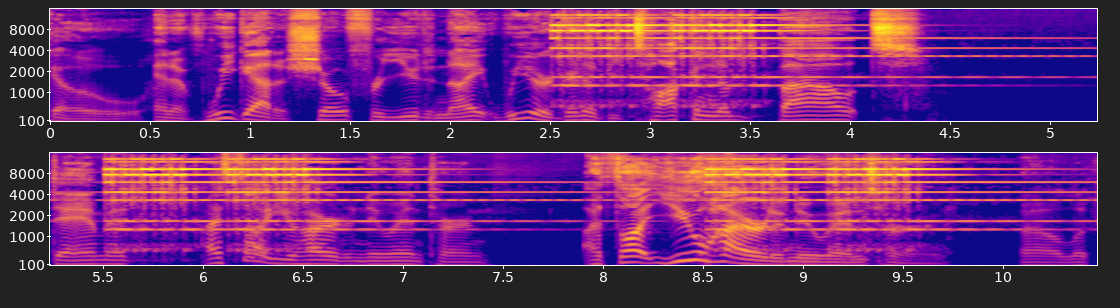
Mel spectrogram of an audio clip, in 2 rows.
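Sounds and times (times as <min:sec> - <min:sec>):
speech: 0:00.0 - 0:04.4, 0:05.2 - 0:10.4
telephone ringing with wavering voice-like tones: 0:02.4 - 0:10.4.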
